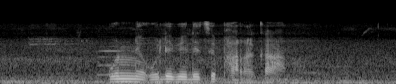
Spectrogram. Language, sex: Tswana, male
